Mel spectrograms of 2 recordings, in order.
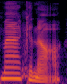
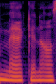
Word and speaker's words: Mackinac: fort in current day mackinac city spelling the local word for the area meaning place of the great turtle with the silent c that is spelled m-a-c-k-i-n-a-c i took some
